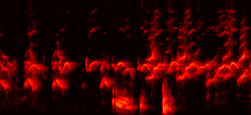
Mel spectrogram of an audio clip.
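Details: Several Blenheim Cavalier King Charles Spaniel pups, Remy's first litter, crying together in a home puppy pen. High yelps rise into a continuous wavering howl-like whine, with a few lower gruff barks beneath it partway through.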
